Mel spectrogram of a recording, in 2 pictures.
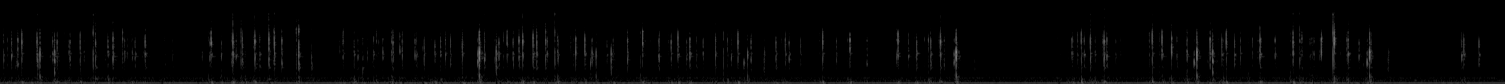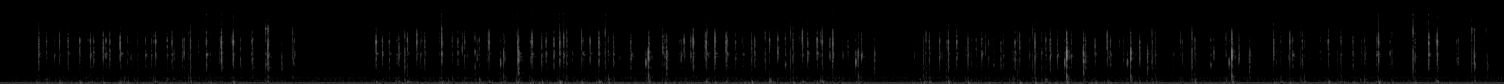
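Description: Stock Keychron Q1 knob-version mechanical keyboard with lubed Turquoise Tealios linear switches and CMK keycaps, typed on quickly in steady bursts of keystrokes with a few short pauses.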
